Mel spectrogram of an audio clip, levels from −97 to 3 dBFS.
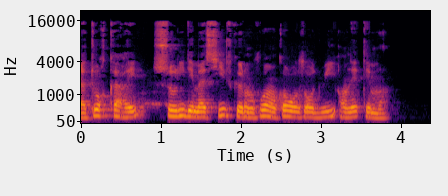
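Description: At 2.54 s there's a call bitrate drop that runs to the end. The encoder falls from 64 to 28 kbps as the bandwidth estimate sinks, so the speech gets coded more coarsely and turns rougher and watery, bottoming out for about 1.2 s.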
